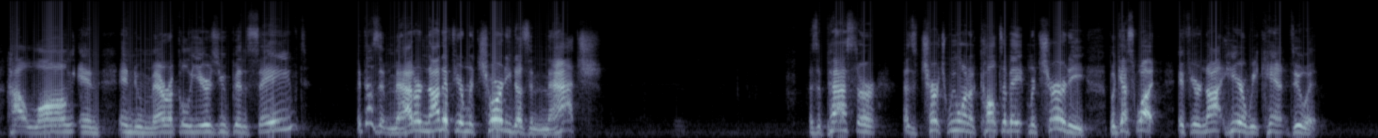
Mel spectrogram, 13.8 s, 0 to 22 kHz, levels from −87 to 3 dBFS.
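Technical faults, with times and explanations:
Throughout: block size mismatch (truncated). Each block's end is discarded, giving a steady 46.9 Hz buzz and speech running 1.12 times fast, which fits 1024-sample reads.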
